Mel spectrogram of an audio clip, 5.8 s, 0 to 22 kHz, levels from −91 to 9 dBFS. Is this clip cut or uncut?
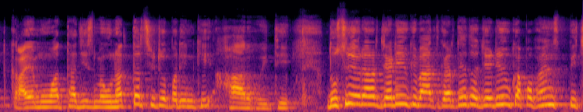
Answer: uncut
